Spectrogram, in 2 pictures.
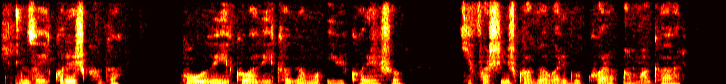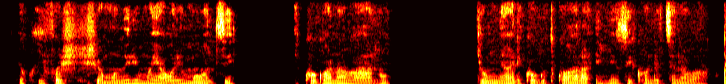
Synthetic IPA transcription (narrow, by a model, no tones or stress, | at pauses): inzojiko̞ɾe̞ʃwaɡa | ŋ̥uβuβiːko̞βaβikʰaɡamoʔiβikʰo̞ɾe̞ʃo̞ | jifaʃiːʃwaɡaβaɾiɡukʰo̞ɾaːmaɡaːɾe | jo̞kwifaʃi̥ːʃamumiɾimo̞jaːwoɾimuːnsiː | kʰo̞ɾɡwanaβaːn̥hu | βɟumɲaːndikʰoɡutwaːɾaʔimizikʰo̞nde̞t͡se̞naβaːn̥hu̥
